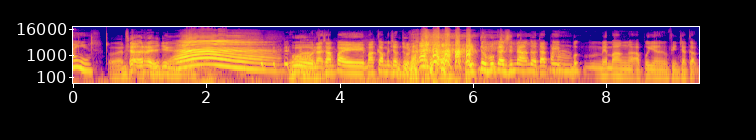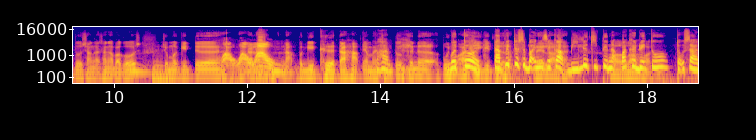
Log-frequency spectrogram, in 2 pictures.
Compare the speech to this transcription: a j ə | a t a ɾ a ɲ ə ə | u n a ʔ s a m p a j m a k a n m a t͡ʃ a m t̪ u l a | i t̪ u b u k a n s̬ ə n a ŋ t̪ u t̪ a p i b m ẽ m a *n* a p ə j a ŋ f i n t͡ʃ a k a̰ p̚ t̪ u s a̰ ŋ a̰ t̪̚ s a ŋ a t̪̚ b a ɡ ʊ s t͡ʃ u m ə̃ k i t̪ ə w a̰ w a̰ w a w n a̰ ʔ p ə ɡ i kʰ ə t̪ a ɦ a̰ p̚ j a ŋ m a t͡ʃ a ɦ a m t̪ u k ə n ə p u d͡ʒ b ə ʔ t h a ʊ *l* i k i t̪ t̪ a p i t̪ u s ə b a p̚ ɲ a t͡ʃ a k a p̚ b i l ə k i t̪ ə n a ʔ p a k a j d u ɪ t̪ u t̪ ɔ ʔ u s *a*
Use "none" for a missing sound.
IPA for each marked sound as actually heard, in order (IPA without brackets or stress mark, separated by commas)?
ŋ, l, a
